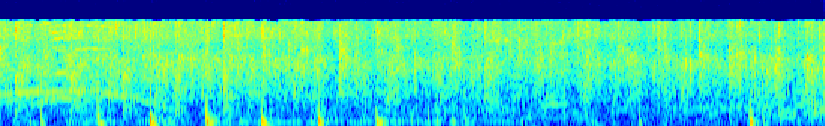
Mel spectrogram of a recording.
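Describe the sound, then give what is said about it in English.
Audience applause: a dense wash of clapping throughout, punctuated early by a run of loud, evenly spaced thumps, then settling into steady clapping with one more sharp hit near the end. “please help me out by standing up and just go ahead and give him a big round of applause”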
